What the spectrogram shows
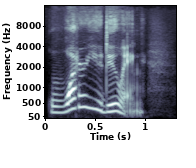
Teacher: Think about the phrase, what are you doing? The tiny word are is barely audible, often swallowed by the more important words.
